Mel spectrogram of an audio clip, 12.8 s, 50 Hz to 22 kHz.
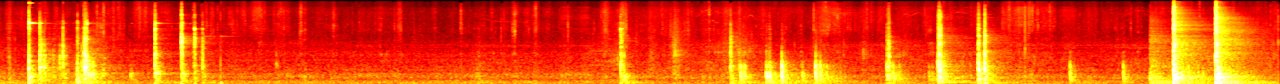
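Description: Bolts are tapped into a 2005-2010 Chevy Cobalt front strut and steering knuckle, giving sharp, close metallic knocks in irregular clusters with brief quiet gaps between them.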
